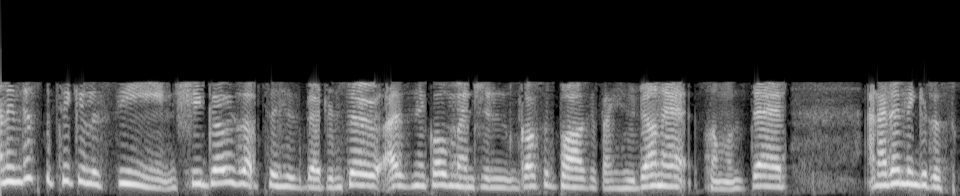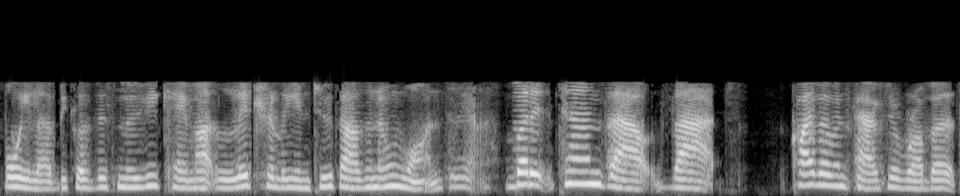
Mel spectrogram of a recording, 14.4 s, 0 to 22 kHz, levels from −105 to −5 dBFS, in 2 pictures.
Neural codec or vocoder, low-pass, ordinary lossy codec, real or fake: codec, 16 kHz, 8 kbps, FreqCodec, larger model; 7.2 kHz; AAC, 16 kbps; fake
